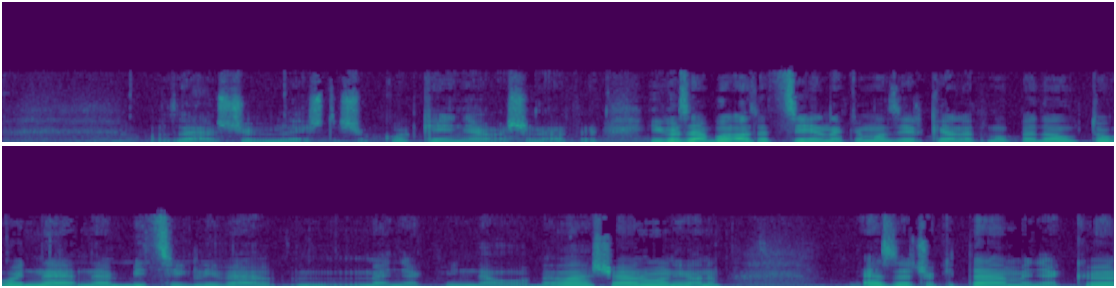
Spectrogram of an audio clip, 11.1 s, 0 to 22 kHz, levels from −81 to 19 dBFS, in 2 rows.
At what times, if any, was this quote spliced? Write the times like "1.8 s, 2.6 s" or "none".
3.8 s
